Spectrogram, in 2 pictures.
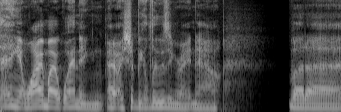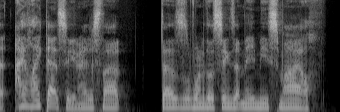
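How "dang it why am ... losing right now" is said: mock crazed voice. Retelling a scene where Odo is mad he is winning: imitating a mad Odo. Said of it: "He's like".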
